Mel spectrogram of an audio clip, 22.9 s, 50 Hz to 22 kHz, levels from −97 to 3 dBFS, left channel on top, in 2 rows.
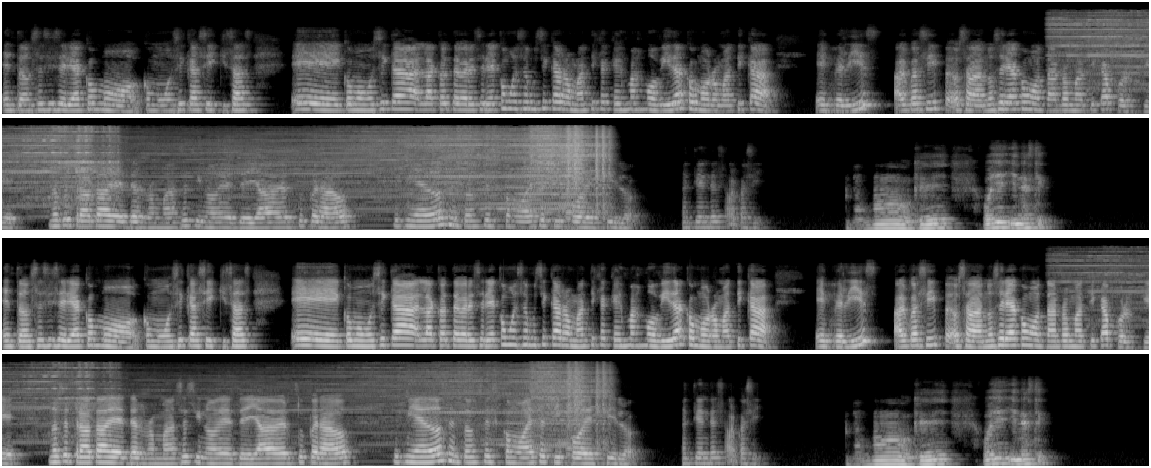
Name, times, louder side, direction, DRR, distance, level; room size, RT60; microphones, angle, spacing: voice 1, 0.0-7.7 8.1-8.7 8.9-11.6 11.9-14.9 15.4-17.8 18.3-19.0, right 6 dB, 80° right, 0.4 m, -27 dB
sound 1, 10.4-17.6, left 6 dB, 35° left, 0.4 m, -33 dB
voice 2, 20.0-21.9, equal, 20° right, 0.5 m, -28 dB
2.9 x 2.2 x 2.6 m
head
